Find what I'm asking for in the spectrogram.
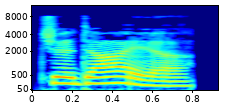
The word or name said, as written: jediah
